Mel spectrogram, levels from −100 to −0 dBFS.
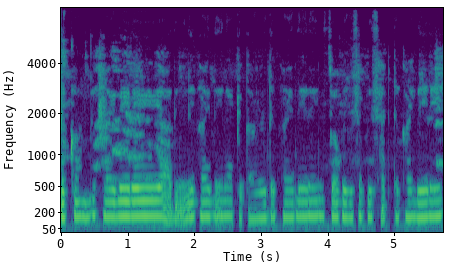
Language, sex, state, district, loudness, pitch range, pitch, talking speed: Hindi, male, Uttar Pradesh, Jalaun, -31 LUFS, 150-160 Hz, 155 Hz, 220 wpm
